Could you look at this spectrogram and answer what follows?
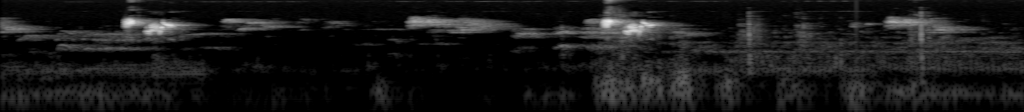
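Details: Red-whiskered bulbul song: bright, bubbly warbled phrases given in short bursts, the loudest at about one second and again near four and a half seconds, with low rumbling and knocking sounds underneath.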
